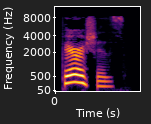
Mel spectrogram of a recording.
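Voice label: "perishes", British English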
